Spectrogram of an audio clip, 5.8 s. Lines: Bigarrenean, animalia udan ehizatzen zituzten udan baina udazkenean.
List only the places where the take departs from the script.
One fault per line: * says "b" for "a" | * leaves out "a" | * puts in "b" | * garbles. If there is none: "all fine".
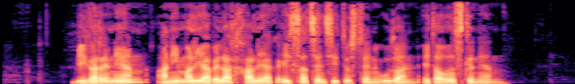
* says "belarjaleak" for "udan"
* says "eta" for "baina"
